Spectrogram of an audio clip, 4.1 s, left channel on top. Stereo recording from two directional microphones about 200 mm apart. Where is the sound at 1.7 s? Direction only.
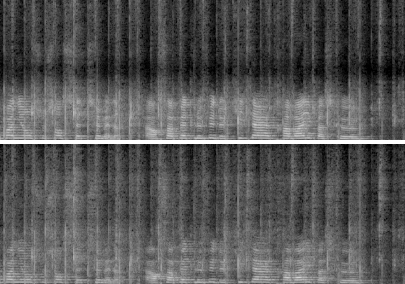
50° left (ahead or behind).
